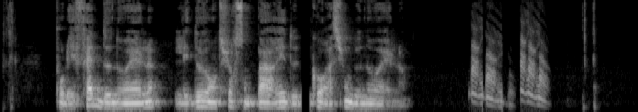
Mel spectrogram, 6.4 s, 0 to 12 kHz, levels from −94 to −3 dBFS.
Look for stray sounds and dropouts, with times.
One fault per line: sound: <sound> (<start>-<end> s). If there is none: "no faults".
sound: dropout (3.0-3.1 s)
sound: chirp (4.7-5.5 s)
